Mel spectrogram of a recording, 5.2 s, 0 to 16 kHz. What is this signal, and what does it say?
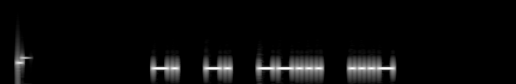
Morse code, heard as a keyed tone, about 25 wpm, spaced as for 18 wpm, 700 Hz. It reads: NN7V
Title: USA Call Signs - 4 Characters - 2x Character Spacing - 25wpm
